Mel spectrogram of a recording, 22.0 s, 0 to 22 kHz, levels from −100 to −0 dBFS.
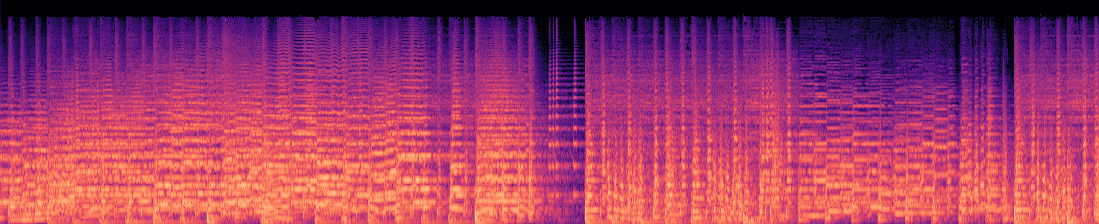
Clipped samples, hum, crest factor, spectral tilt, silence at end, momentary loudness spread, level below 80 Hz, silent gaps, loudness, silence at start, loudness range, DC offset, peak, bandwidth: under 0.1%; none; 16 dB; -5 dB/octave; 0 s; 7 LU; -32 dBFS; none; -17 LUFS; 0 s; 6 LU; under 0.1%; -2 dBFS; 16 kHz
